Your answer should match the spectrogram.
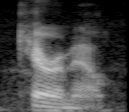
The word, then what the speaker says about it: caramel: all garbled together and so having that extra yeah like syllable in between helps to distinguish it uh as a word it sounds because otherwise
